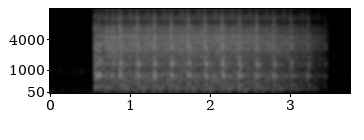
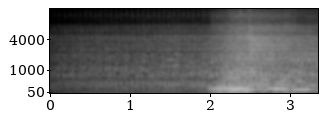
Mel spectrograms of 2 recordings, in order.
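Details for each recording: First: Honda 125 that misfired under load and would not rev cleanly from idle to full throttle: rough, uneven revving with stumbles. The fuel injector was clogged by a cloth-like debris piece, spoiling its spray pattern. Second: Honda 125 motorcycle that misfired under load and revved slowly, after cleaning a cloth-like blockage from the injector and restoring its spray pattern: quiet start, then picks up cleanly and revs with a smooth rising note, no stumble or misfire.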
